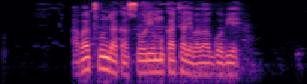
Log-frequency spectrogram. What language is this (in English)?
Ganda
